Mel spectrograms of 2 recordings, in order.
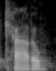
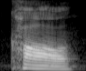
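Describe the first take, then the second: First: The name sounds like two syllables, Carol. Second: The name is said as one syllable. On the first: The speaker calls it wrong. "With my accent, I say Carol. I hit that R and then go out of the L" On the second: The speaker calls it right. "Whereas you say it properly"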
